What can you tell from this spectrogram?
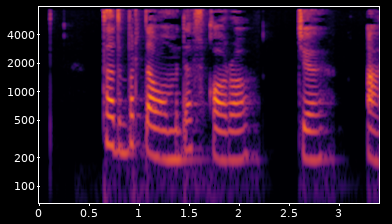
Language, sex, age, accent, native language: Uzbek, female, 18-24, Toshkent shahri, Uzbek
